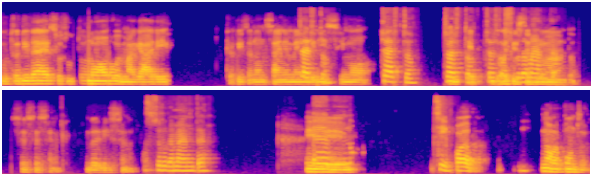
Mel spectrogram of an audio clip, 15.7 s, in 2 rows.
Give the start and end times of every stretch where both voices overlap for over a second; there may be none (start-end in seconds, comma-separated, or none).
5.9-7.4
